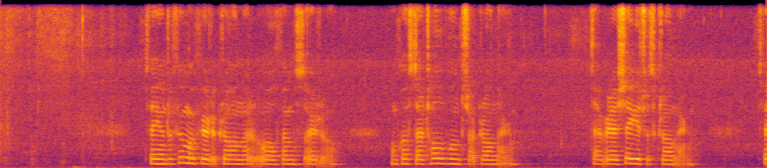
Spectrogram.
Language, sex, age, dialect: Faroese, female, 15-35, Suðuroy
